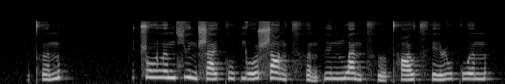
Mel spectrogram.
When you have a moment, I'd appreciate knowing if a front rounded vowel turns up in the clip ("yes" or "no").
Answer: yes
